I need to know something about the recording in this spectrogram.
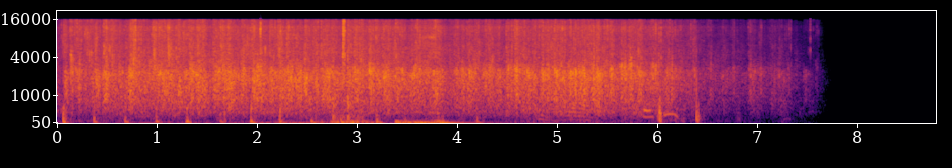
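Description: Audience applauding in a lecture hall, the clapping dying down and fading out to silence about two-thirds of the way in.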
